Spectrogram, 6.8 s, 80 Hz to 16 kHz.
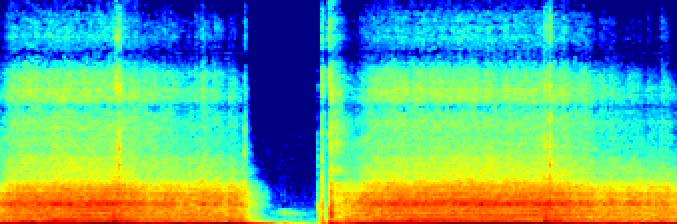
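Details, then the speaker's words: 1970 Morris 1300 (ADO16) barn find with the ignition bypassed: when hot-wired and tapped, the starter gives two bursts of steady electric whine but never engages or turns the engine over. The starter is to come out for bench inspection; cause not confirmed. "Sounds like it's not engaging. Nope, it doesn't want to. I've tapped on it while also hot wiring it over here. It does spin, but it doesn't engage out."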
